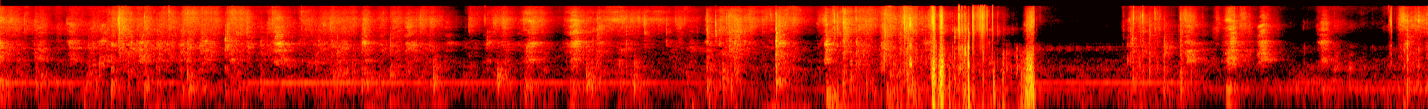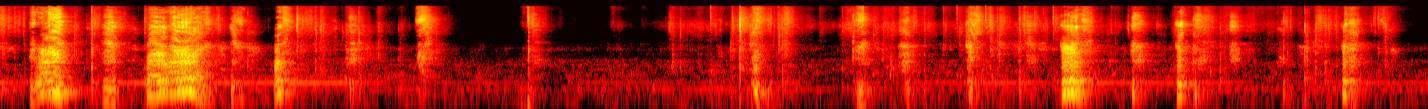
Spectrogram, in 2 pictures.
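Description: Maltese puppy barking and yipping in short, irregular bursts while playing excitedly, loudest about halfway through.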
